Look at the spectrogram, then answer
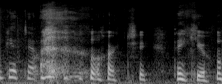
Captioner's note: laughs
